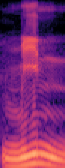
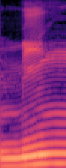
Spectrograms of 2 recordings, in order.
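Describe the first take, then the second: First: The final n is pronounced as a clear n. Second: The final n is hidden in a nasal hum. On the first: The speaker calls it wrong. "মিন না" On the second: The speaker calls it right. "এখানে মিং এরকম হবে"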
